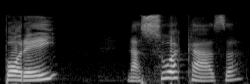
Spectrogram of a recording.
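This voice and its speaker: A woman preacher delivering a fervent sermon to a group of women, moving into prayer and speaking in tongues, drawing out key words slowly and then rushing ahead. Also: medium pitch, animated, dry recording. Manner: addresses listeners as sisters.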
